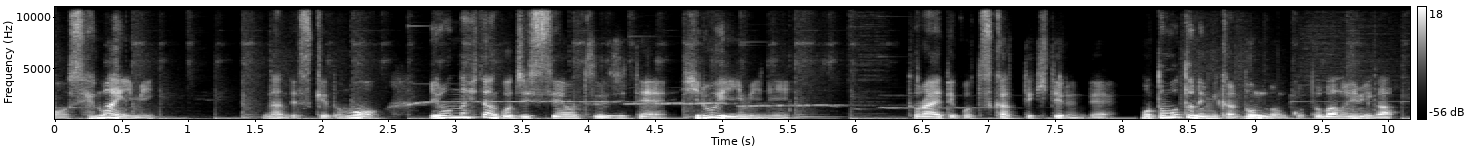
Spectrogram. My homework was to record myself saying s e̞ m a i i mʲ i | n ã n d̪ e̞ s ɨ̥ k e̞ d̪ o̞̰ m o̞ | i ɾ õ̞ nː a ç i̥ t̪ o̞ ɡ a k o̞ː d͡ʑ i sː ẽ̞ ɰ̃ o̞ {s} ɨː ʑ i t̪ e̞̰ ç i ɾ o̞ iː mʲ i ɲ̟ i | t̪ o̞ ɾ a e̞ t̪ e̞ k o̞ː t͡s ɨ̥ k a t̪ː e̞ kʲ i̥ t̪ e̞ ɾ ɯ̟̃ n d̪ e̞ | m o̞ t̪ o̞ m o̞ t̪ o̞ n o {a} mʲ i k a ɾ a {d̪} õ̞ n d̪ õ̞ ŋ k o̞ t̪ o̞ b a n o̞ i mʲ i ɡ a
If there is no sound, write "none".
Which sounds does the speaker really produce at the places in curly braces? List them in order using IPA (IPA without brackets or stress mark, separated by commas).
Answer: t͡s, i, d̪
